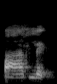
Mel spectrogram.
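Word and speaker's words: parlé: is also parler only because E with accent aigu pronunciation is A sound, parler.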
